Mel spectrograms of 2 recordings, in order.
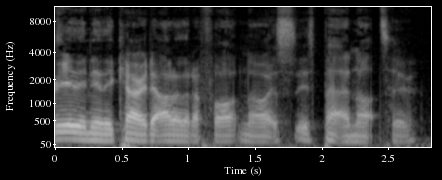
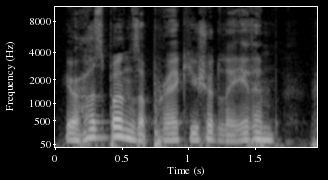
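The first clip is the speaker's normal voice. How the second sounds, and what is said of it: Put-on Irish accent. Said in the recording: “that was an exceptional Irish accent.”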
